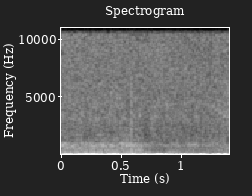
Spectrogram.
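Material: Nothing is struck.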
